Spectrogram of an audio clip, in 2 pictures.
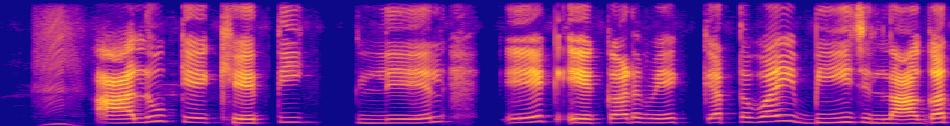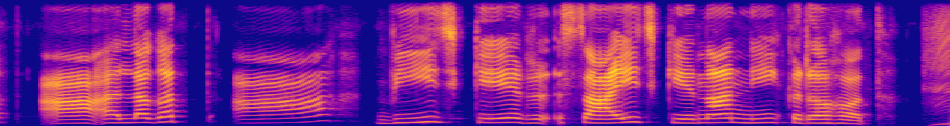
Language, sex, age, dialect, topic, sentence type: Maithili, female, 25-30, Bajjika, agriculture, question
